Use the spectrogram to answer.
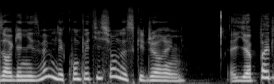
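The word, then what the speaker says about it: ski-joring: Le ski joring, ou ski jor. Ça s'écrit S-K-I-J-O-R.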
